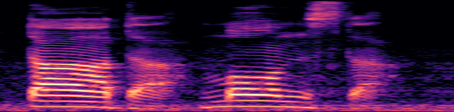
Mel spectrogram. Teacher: the first syllable is stressed, carrying a higher pitch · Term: stress pattern and pitch pattern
